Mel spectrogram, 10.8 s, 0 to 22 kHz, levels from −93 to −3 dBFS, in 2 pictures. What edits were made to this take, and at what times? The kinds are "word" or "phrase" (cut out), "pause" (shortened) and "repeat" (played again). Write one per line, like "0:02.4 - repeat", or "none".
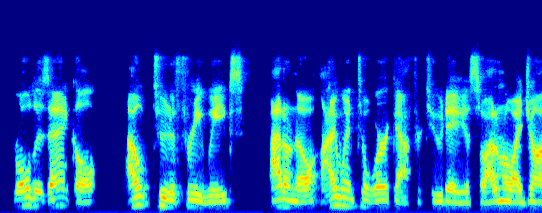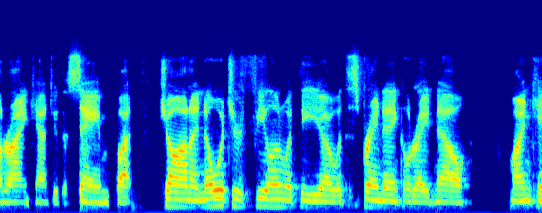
none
